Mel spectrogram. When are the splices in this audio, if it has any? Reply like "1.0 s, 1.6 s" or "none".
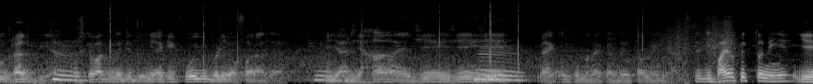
6.9 s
